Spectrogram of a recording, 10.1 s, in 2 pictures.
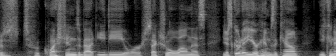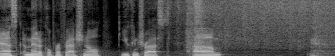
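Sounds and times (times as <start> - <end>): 
speech: 0.0 - 8.5
bacon frying in a pan: 7.6 - 10.0.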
